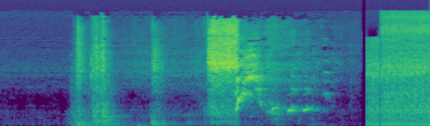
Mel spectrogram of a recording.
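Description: A young woman screams in fright.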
